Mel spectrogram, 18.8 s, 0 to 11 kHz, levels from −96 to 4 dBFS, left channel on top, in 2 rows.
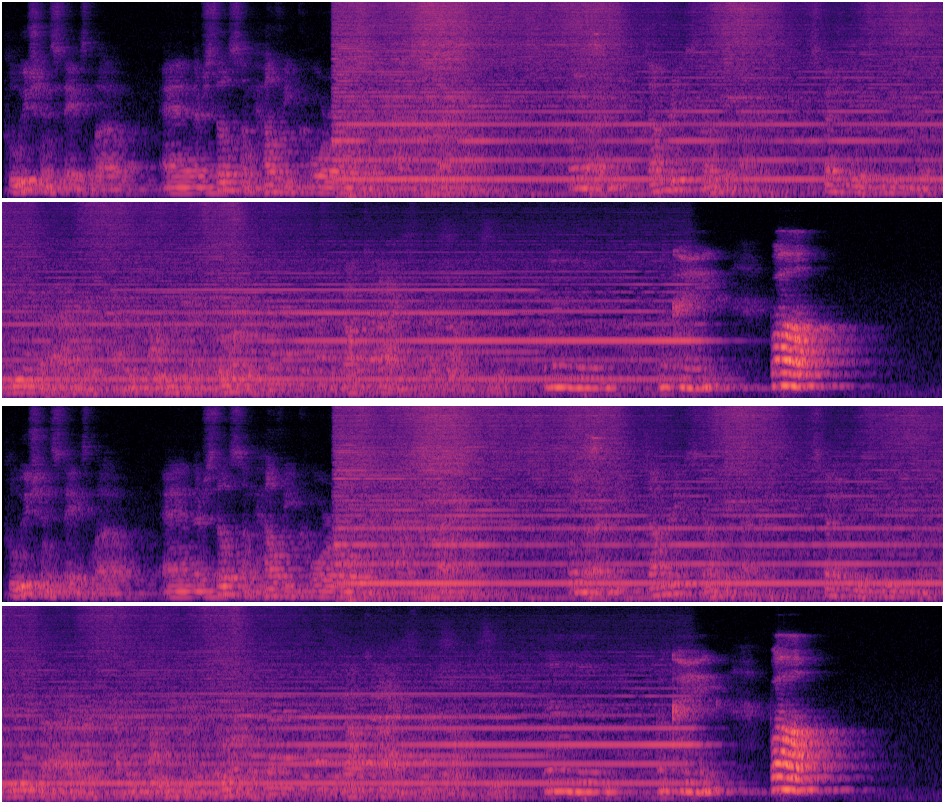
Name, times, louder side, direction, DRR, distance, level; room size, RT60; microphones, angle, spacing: voice 1, 0.0-1.2 1.6-5.0 5.8-6.0 6.4-7.7 8.0-12.2 12.7-14.5, equal, 30° left, -7 dB, 0.9 m, -40 dB
sound 1, 3.3-16.3, equal, 85° left, 0.9 m, -39 dB
voice 2, 5.6-6.2 14.8-15.5 15.9-16.5 16.8-17.4, equal, 60° right, -3 dB, 0.6 m, -31 dB
sound 2, 9.3-14.4, right 1 dB, 10° right, 0.3 m, -44 dB
Wind instrument woodwind instrument, 10.4-14.9, left 2 dB, 65° left, 1.1 m, -48 dB
2.9 x 2.1 x 2.4 m, 1.1 s
head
